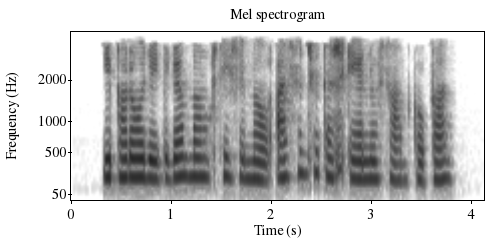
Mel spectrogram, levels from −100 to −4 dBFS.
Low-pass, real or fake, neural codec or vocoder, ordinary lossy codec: 3.6 kHz; fake; autoencoder, 22.05 kHz, a latent of 192 numbers a frame, VITS, trained on one speaker; MP3, 32 kbps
